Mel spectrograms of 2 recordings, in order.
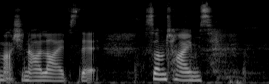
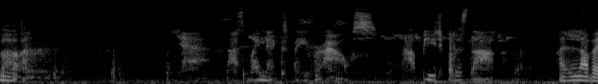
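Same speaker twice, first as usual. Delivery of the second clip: whispered, very soft, barely audible; 10 dB quieter than usual. Showing viewers a favourite house so people nearby can't hear: whispering. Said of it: "I'm whispering".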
